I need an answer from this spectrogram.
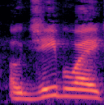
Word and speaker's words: Ojibwe: Ojibwe tribe.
